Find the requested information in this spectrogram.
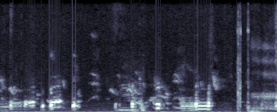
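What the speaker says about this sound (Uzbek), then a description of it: "Xo'roz keldi, cho'jalar sekin chekindi." A rooster and young chicks cluck close by, a run of short throaty clucks and chirps in quick bursts, followed by a brief sharper call near the end, with no talking.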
